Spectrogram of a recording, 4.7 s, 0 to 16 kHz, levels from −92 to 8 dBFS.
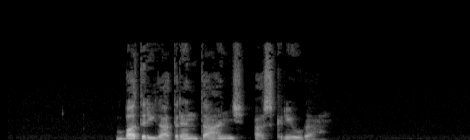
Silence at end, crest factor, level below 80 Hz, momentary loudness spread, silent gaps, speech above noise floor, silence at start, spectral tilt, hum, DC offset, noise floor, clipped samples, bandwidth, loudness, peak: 1.55 s; 26 dB; -78 dBFS; 12 LU; none; 51 dB; 1.15 s; -4.5 dB/octave; none; under 0.1%; -79 dBFS; under 0.1%; 11.5 kHz; -29 LUFS; -6 dBFS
